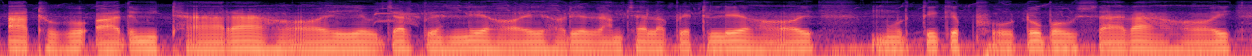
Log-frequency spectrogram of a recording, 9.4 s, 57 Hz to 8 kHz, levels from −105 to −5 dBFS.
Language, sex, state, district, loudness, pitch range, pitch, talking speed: Bajjika, male, Bihar, Vaishali, -27 LUFS, 95-105 Hz, 100 Hz, 120 wpm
